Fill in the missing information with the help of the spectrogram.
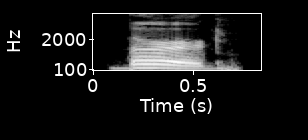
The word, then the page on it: bird: American English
